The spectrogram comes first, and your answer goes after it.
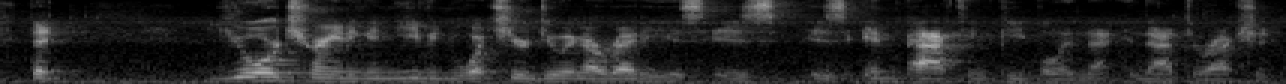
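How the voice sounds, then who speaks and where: Audible room echo surrounds a man speaking at a moderate pace with a fairly low pitch, lively intonation, and vocal fry. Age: 50s. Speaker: podcast host. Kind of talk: interview.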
